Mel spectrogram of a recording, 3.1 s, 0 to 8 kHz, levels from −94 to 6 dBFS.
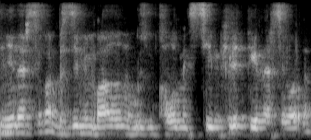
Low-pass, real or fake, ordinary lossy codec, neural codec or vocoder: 7.2 kHz; fake; none; vocoder, 44.1 kHz, 128 mel bands, Pupu-Vocoder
